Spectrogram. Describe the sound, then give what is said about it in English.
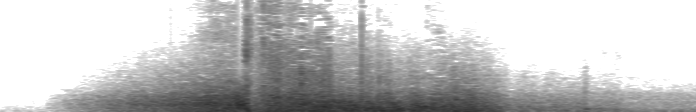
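A heavy, booming blast from a drone attack on Moscow, Russia, swells up and rumbles for about two seconds, with a sharp crack near the start, then fades into a lingering low roar. No one speaks. “There was a deafening bang as if a huge bolt of lightning had struck somewhere near.”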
